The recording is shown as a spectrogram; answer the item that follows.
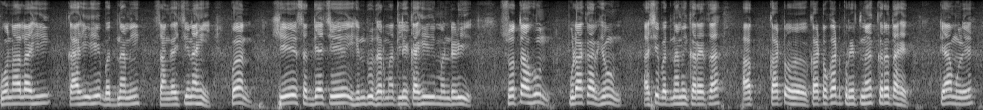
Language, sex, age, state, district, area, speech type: Marathi, male, 45-60, Maharashtra, Nanded, rural, spontaneous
